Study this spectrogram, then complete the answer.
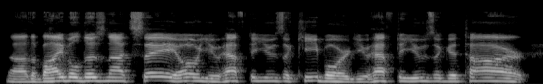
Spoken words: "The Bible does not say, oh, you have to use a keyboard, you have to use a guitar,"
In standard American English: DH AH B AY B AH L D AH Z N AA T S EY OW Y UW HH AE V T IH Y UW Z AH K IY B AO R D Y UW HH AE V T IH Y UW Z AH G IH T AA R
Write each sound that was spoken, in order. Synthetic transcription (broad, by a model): DH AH B AY B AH L D AH Z N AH T S EY OW Y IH HH AE F T IH Y UW Z AH K IY B AO R D Y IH HH AE F T IH Y UW Z AH G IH T AA R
